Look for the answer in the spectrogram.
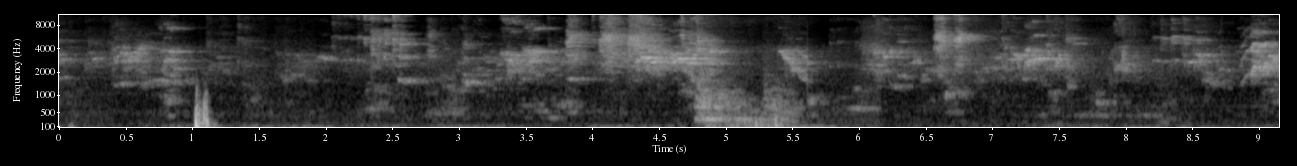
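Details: A group of colorful budgies keeps up a constant high chatter of chirps and squawks, broken by a sharp knock early on and a louder, broader burst of noise near the middle.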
